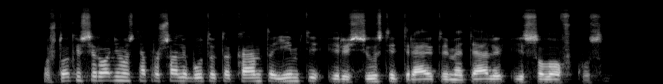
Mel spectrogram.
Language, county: Lithuanian, Kaunas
